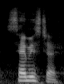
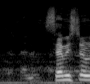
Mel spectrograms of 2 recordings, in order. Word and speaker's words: semester: last one কি ছিল সেমিস্টার উচ্চারণ হবে সিমেস্টার সো তোমরা তোমার ফ্রেন্ডদেরকে বলতে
